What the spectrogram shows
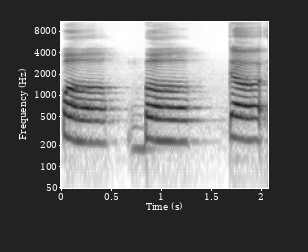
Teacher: पहले ये बंद है तो कंप्लीट क्लोजर है ओरल पैसेज का और फिर सडन रिलीज है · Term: प्लॉसिव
